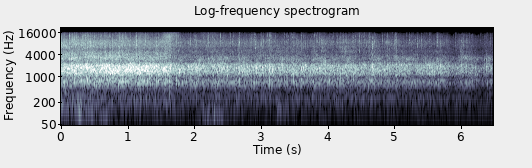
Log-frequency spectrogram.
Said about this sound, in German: aber danke dir schon mal vorab und nochmal einen herzlichen Applaus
